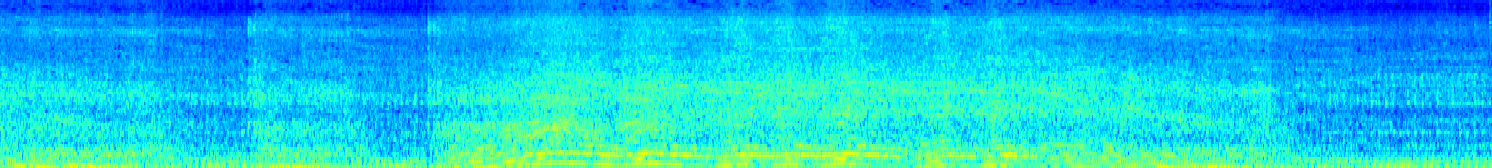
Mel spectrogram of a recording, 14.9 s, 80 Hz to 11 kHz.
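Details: Honda Scoopy ESP FI automatic after tank cleaning, at 30 fuel pressure; picks up smoothly from idle, holds even revs without bogging, then shuts off cleanly; now stable, not ngempos.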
